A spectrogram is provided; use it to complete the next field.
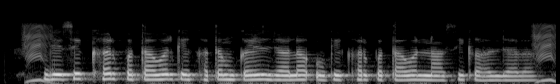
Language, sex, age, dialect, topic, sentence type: Bhojpuri, female, 25-30, Western, agriculture, statement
